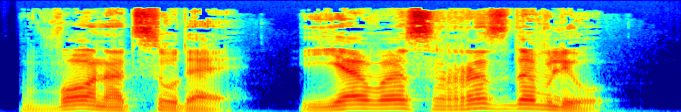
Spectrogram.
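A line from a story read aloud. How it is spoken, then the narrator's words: Furious man shouting. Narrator (Russian): Послышалось ворчание, и мужчина с неописуемым бешенством крикнул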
